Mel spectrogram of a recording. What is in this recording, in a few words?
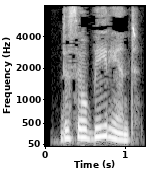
"Disobedient", English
